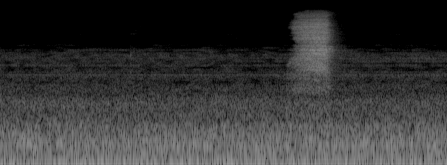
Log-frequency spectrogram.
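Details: Owl giving a single harsh, hissing screech of about half a second midway through, against a steady low rumbling background.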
